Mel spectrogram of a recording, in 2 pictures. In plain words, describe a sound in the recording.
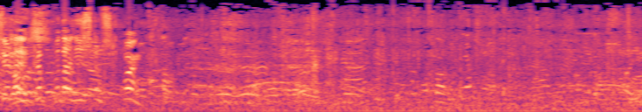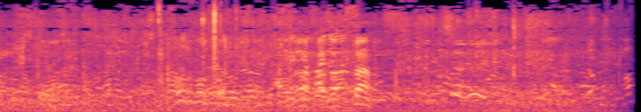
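A crowd of men talks all around outdoors.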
